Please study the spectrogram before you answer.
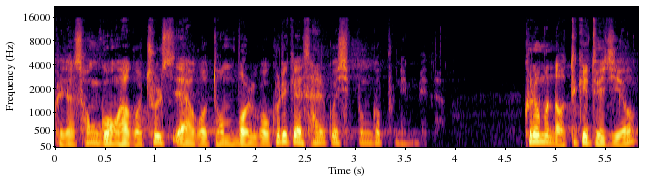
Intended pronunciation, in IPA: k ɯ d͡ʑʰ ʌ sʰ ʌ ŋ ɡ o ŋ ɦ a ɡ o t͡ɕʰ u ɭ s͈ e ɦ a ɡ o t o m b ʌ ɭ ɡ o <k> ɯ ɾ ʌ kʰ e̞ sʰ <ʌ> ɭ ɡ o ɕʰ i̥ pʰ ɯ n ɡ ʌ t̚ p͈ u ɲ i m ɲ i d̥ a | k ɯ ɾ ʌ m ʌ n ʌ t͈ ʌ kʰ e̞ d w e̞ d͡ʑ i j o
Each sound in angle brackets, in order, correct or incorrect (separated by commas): correct, incorrect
